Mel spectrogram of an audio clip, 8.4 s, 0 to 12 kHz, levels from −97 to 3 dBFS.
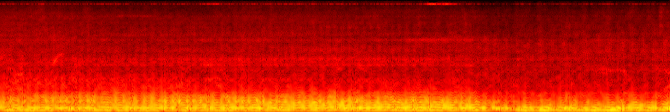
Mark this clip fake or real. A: fake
